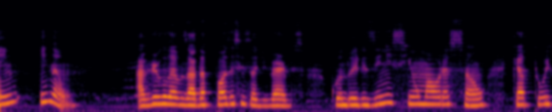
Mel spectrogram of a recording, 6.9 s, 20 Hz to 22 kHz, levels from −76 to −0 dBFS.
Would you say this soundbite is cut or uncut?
uncut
